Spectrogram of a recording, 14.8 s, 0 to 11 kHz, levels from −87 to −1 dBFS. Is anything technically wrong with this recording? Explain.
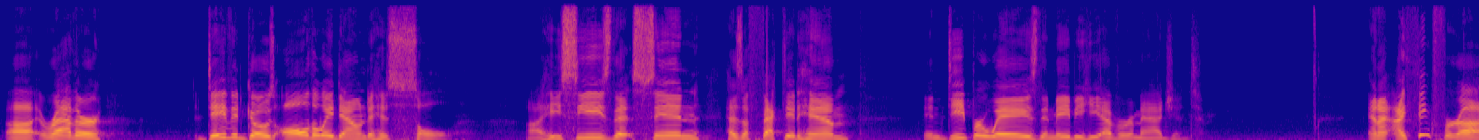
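No, nothing technically wrong can be heard in this speech recording. There are no faults to describe at any point in the audio.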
